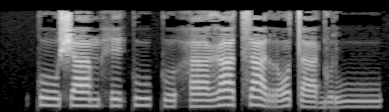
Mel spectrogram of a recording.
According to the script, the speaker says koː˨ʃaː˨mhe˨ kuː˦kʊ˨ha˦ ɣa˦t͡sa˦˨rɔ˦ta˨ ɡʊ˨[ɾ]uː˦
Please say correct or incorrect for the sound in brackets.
correct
